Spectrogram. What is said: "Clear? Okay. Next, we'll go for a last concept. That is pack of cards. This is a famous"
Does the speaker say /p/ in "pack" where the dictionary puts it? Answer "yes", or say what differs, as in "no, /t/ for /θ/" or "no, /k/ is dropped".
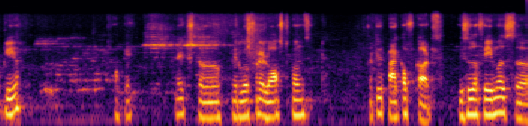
yes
